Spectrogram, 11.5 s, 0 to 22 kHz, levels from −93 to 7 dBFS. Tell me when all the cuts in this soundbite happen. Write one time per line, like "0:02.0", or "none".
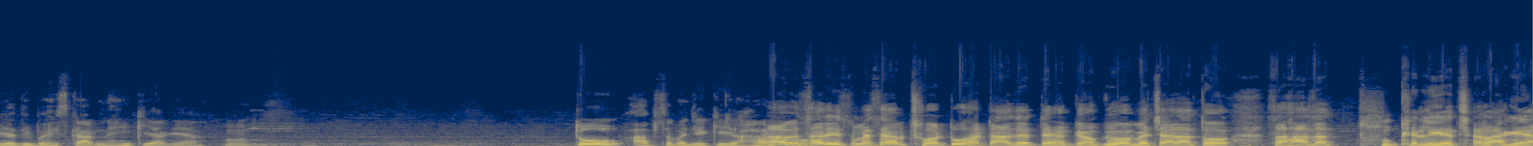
none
